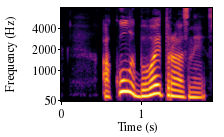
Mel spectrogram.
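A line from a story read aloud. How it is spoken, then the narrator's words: Calm robotic answer. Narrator (Russian): спокойно отвечает электроник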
